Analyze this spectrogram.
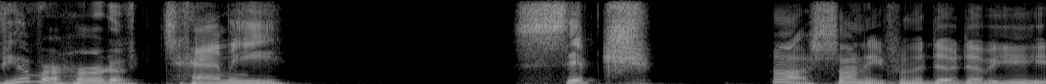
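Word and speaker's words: Sytch: last name is spelled her last name is spelled s-y-t-c-h it's tammy sitch and she goes by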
